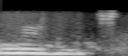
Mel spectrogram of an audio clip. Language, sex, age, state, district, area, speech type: Odia, female, 45-60, Odisha, Sundergarh, rural, conversation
